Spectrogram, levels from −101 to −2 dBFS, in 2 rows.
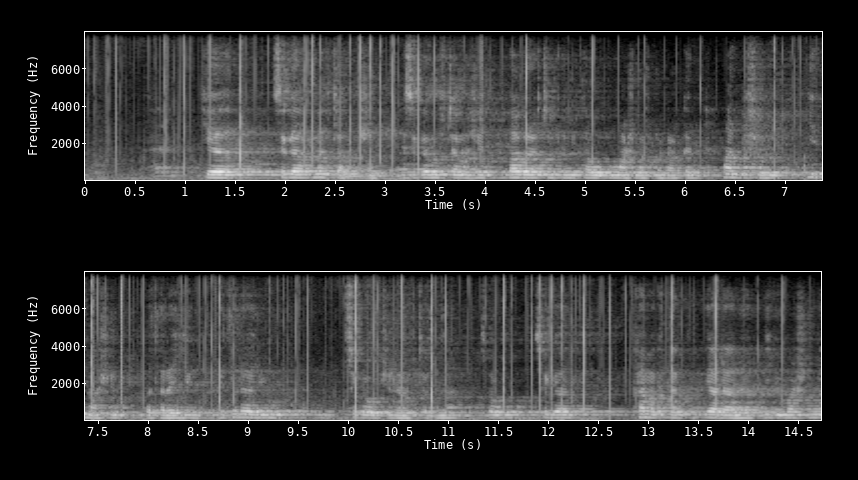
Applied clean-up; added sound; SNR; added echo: none; Fire; 11 dB; reverberation time 2.1 s.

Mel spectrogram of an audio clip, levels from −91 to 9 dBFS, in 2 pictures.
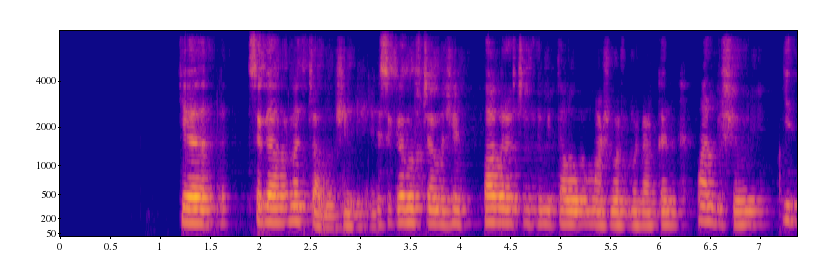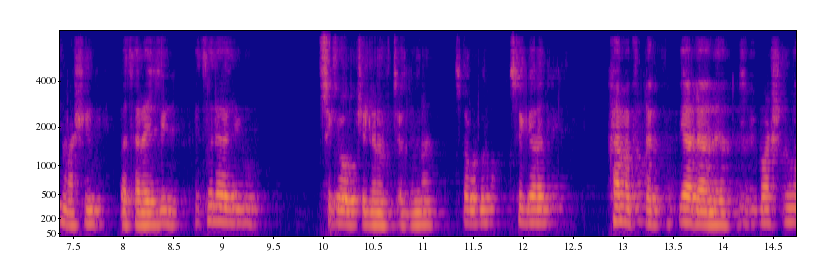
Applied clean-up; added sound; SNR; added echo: neural mask model DeepFilterNet 3.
